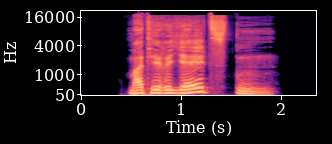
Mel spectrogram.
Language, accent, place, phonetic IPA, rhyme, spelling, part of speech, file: German, Germany, Berlin, [matəˈʁi̯ɛlstn̩], -ɛlstn̩, materiellsten, adjective, De-materiellsten.ogg
- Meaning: 1. superlative degree of materiell 2. inflection of materiell: strong genitive masculine/neuter singular superlative degree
